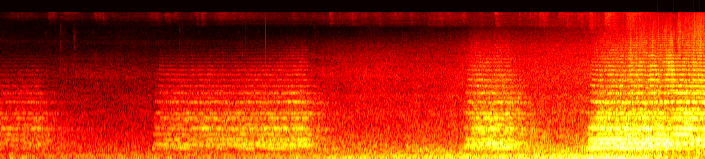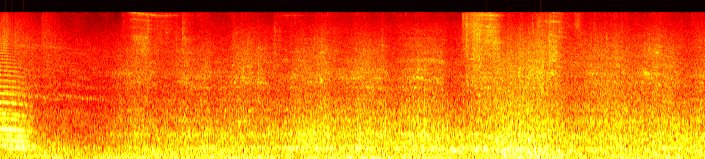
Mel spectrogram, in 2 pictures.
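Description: Norfolk Southern diesel locomotives approaching and passing with an autorack freight train, sounding the air horn in a long, a short and a long blast, the last dropping in pitch as the locomotives go by. After that comes the steady rumble and wheel clatter of the autorack cars rolling past.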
